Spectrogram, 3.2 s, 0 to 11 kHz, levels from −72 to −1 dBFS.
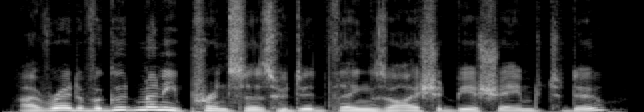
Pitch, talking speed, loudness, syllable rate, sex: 175 Hz, 300 wpm, -15 LUFS, 7.1 syllables/s, male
